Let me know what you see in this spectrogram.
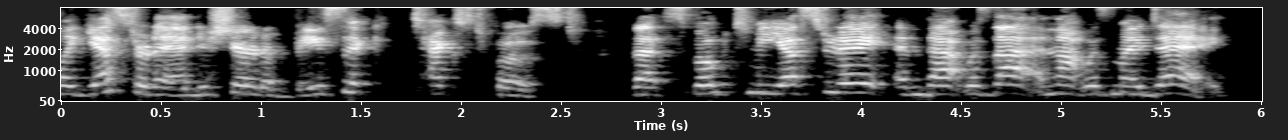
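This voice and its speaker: In a Boston accent, a woman with a high pitch and a bright, sharp tone speaks at a moderate pace in a raised, projected voice. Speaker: social media coach. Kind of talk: webinar talk. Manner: casual, conversational.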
